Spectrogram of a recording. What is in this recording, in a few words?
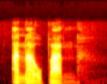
Aneityum go over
